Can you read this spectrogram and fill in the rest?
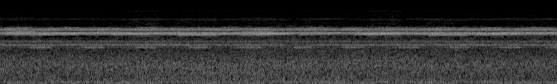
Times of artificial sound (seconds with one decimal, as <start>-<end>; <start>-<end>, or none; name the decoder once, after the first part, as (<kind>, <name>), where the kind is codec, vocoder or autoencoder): none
